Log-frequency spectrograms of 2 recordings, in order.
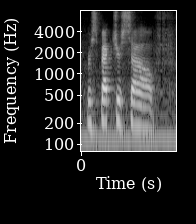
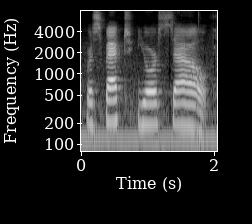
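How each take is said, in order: First: Said in the usual way. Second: "Respect yourself" slowly, each word apart; slow emphatic repeat. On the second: Real, not acted.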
